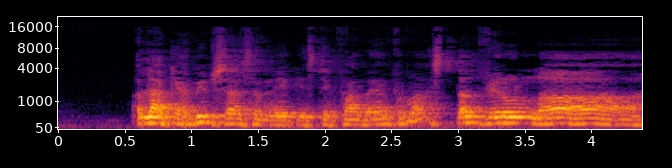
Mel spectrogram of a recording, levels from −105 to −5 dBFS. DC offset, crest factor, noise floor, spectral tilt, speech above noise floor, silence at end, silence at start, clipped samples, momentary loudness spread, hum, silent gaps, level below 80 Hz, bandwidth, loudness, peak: under 0.1%; 20 dB; -68 dBFS; -9 dB/octave; 42 dB; 0 s; 0.6 s; under 0.1%; 11 LU; none; none; -64 dBFS; 7.8 kHz; -27 LUFS; -6 dBFS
